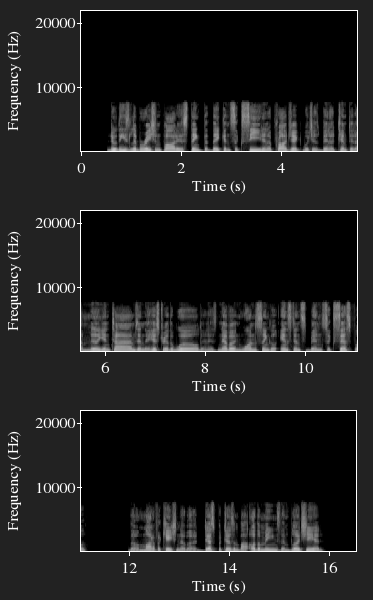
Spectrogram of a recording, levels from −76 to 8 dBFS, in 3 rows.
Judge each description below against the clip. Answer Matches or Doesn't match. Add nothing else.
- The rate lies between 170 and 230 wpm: Doesn't match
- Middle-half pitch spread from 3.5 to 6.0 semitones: Matches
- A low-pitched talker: Matches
